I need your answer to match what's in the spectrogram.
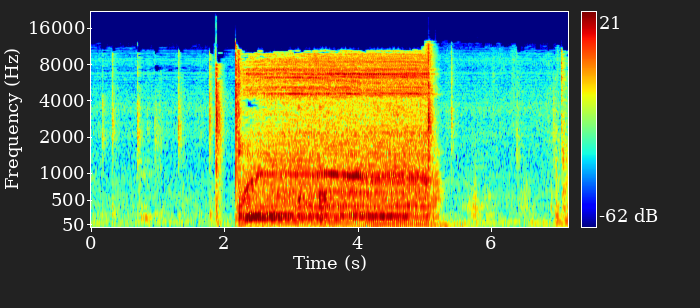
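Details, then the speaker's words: Warn M8000 12 V winch motor (MRV B7) bench-tested directly, bypassing suspect solenoids: clean, steady whir for about three seconds with no grinding or stutter; motor works, connection needs tightening to avoid sparks; normal motor running. "au moins on est sûr que le moteur fonctionne bon faut serrir un peu plus pour éviter les étincelles et cetera mais ça fonctionne"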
